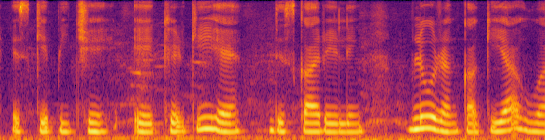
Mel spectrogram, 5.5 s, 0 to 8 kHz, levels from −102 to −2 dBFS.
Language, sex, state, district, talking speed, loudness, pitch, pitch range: Hindi, female, Jharkhand, Ranchi, 145 wpm, -15 LUFS, 190 Hz, 180-210 Hz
